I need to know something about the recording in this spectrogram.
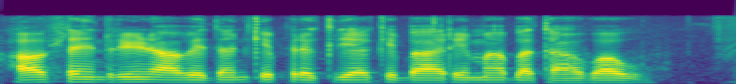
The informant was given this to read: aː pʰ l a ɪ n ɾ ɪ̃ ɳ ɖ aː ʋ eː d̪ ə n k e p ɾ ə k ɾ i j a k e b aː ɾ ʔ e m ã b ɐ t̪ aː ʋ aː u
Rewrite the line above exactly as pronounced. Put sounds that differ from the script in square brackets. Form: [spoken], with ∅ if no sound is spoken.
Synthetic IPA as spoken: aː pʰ l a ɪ n ɾ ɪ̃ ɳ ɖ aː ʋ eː d̪ ə n k e p ɾ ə k ɾ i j a k e b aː ɾ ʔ e m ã b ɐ t̪ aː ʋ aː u

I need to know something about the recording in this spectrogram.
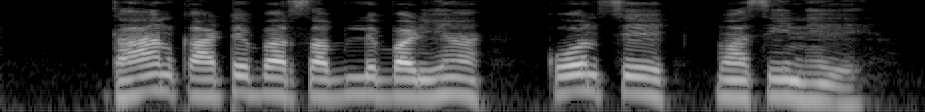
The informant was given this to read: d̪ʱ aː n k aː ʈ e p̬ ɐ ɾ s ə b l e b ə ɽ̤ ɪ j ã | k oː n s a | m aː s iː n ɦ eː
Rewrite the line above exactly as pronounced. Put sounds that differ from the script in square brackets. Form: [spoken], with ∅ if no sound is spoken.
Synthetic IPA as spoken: d̪ʱ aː n k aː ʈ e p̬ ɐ ɾ s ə b l e b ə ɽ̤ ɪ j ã | k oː n s [e] | m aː s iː n ɦ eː

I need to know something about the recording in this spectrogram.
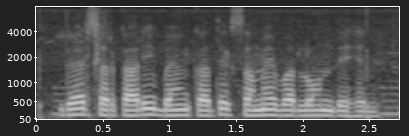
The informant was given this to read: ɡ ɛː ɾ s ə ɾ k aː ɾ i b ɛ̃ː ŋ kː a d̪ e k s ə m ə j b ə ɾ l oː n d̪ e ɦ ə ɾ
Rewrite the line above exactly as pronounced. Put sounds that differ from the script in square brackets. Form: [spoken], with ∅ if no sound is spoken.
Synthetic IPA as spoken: ɡ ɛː ɾ s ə ɾ k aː ɾ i b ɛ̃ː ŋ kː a [t̪] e k s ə m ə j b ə ɾ l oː n d̪ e ɦ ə [l]

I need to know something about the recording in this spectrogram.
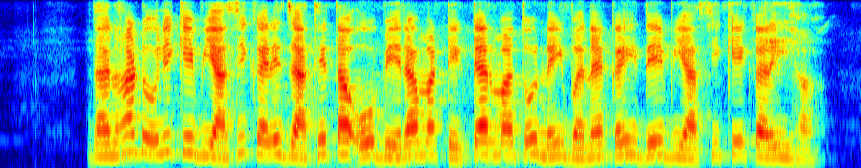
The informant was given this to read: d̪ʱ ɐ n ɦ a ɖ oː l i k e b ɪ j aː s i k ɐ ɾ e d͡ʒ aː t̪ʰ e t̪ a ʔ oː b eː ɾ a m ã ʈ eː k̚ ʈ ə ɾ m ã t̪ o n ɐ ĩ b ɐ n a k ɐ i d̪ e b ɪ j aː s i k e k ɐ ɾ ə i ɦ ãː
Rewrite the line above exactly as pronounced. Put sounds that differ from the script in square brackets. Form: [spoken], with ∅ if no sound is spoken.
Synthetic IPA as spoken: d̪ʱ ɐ n ɦ a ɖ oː l i k e b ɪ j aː s i k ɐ ɾ e d͡ʒ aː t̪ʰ e t̪ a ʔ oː b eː ɾ a m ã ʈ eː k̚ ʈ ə ɾ m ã t̪ o n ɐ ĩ b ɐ n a k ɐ i d̪ e b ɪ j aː s i k e k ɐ ɾ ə i ɦ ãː

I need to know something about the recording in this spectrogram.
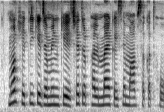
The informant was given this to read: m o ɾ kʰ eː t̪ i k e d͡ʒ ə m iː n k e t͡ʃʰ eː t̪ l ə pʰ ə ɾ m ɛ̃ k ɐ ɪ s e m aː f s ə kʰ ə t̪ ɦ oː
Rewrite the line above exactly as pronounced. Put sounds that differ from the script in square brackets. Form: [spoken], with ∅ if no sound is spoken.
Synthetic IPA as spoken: m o ɾ kʰ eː t̪ i k e d͡ʒ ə m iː n k e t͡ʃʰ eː t̪ [ɾ] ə pʰ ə [l] m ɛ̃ k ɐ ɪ s e m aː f s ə [k] ə t̪ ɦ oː

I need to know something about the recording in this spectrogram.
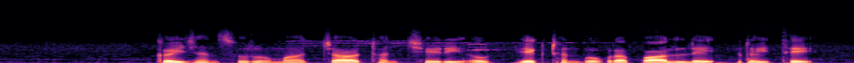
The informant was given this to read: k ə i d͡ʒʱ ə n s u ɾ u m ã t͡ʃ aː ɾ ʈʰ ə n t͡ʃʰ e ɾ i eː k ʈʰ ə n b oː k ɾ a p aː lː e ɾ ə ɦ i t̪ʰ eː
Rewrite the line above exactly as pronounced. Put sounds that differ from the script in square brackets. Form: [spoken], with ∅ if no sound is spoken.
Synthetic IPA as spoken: k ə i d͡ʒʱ ə n s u ɾ u m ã t͡ʃ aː ɾ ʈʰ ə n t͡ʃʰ e ɾ i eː k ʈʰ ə n b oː k ɾ a p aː lː e ɾ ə ɦ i t̪ʰ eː

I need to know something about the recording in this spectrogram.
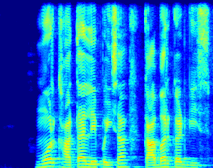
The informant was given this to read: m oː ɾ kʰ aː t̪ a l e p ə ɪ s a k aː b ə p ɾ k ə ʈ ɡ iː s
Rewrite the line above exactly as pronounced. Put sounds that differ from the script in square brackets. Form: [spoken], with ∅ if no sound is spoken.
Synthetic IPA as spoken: m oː ɾ kʰ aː t̪ a l e p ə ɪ s a k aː b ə [∅] ɾ k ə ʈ ɡ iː s

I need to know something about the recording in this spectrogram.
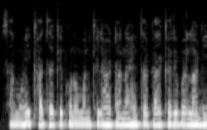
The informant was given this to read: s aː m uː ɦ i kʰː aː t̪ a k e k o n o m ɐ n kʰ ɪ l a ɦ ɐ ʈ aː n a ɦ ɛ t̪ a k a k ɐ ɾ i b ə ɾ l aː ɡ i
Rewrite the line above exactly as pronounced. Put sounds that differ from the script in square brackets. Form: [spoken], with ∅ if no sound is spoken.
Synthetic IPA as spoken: s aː m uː ɦ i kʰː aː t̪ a k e k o n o m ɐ n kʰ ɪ l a ɦ ɐ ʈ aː n a ɦ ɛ t̪ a k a k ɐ ɾ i b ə ɾ l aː ɡ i

